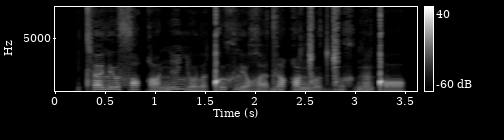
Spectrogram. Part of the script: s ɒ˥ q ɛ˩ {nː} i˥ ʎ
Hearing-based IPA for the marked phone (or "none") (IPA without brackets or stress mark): ŋ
